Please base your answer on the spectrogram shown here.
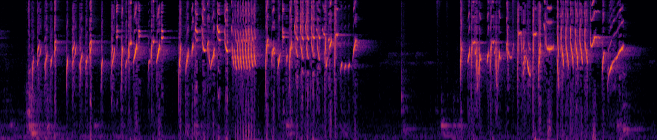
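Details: European goldfinches warming up their song: rapid tinkling, twittering phrases of high chirps, trills and buzzy notes, delivered in two long bursts separated by a short pause.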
